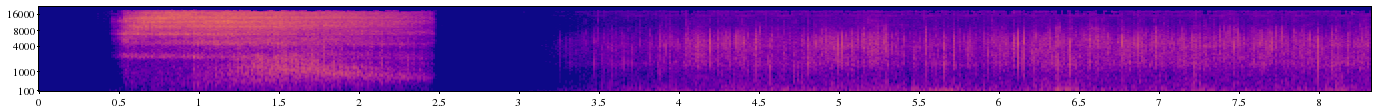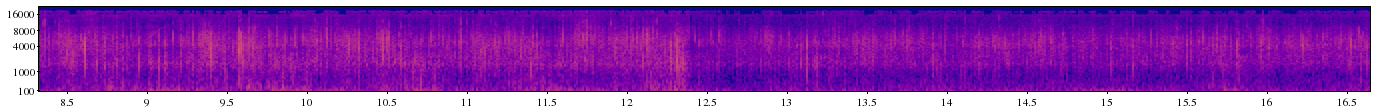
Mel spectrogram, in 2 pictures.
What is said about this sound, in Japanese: じゃあ、お耳のマッサージからやっていこうかな。まずはふわふわの泡で綺麗にしていくからね。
